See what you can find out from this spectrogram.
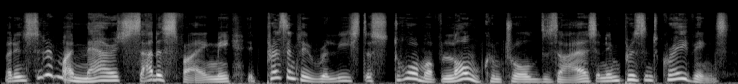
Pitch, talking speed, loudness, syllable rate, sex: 170 Hz, 155 wpm, -19 LUFS, 5.2 syllables/s, male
